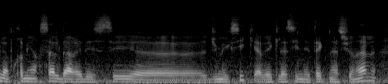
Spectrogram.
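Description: A man speaks at a moderate pace with a medium pitch, ordinary pitch variation, and a dark, mellow tone. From Italy (French family). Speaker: entrepreneur in film and culture. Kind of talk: interview.

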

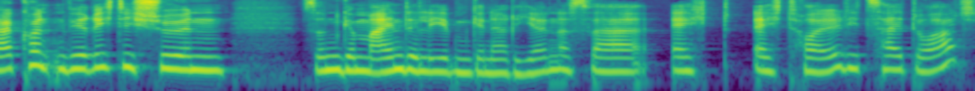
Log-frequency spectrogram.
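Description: Fairly slow and fairly high-pitched, a woman talks in an ordinary speaking voice with fairly even intonation. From western Germany, Oberbergisches Land (North Rhine-Westphalia). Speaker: church pastor. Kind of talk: casual interview.

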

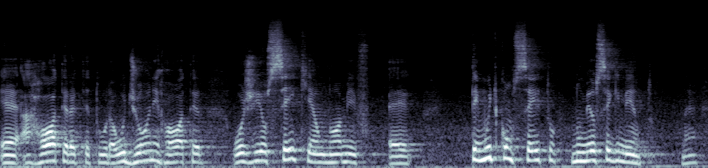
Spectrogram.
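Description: A man speaks at a fairly high pitch with ordinary pitch variation. He leaves long, frequent pauses over noticeable background noise. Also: fairly slow pace. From Paraná, Brazil. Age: 50s. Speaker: architect. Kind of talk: interview.

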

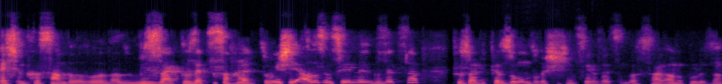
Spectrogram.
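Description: The pitch swings very widely. A man speaks at a very fast pace. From southern Hesse, Germany (Darmstadt). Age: 20s. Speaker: car photographer. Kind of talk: casual chat.

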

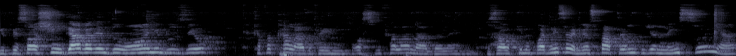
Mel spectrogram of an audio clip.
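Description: A woman's high voice at a fairly quick pace, with ordinary pitch variation and big swings in loudness. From São Paulo, Brazil. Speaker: community leader. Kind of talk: interview.

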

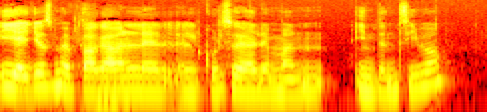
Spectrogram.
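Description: A woman talks at a medium pitch with vocal fry. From Mexico, Aguascalientes. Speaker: beauty pageant winner and influencer. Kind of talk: interview.

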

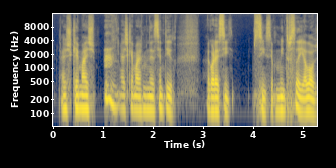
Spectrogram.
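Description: A man with a European Portuguese accent talks at a very fast pace in a monotone, flat intonation. Long, frequent pauses break up his speech. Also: medium pitch for a man. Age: 30s. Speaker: podcast host, bartender. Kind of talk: casual chat.

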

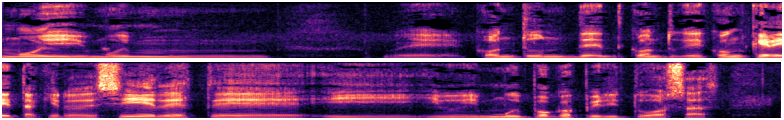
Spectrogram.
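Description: Against a quiet background, a man of medium pitch speaks at a very slow pace with ordinary pitch variation. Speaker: radio host. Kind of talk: radio interview.

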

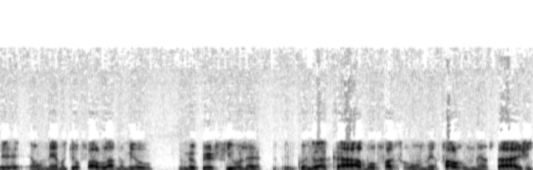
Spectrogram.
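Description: A man with a very deep, low pitch talks at a moderate pace in a monotone, flat intonation. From Minas Gerais, Triângulo Mineiro (Uberlândia). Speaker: tax auditor. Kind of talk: casual interview. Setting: phone call. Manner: halting.

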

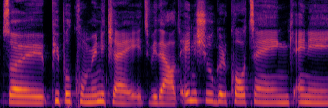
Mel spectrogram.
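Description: In a Turkish accent, a woman at a medium pitch speaks with fairly even intonation. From Istanbul, Turkey. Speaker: startup founder and CEO. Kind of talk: interview conversation.

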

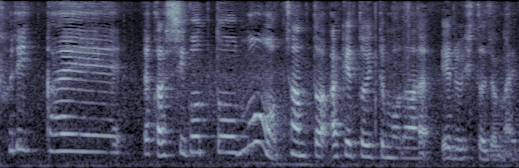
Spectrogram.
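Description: Her pitch swings very widely as this woman speaks. Audible room echo and noticeable background noise fill the recording. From Saitama. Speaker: nerikiri sweets instructor. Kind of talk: casual interview chat.

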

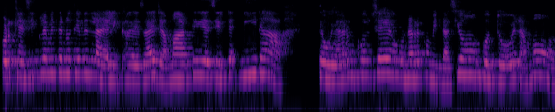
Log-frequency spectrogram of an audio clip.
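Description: Woman with a high pitch in a paisa Colombian accent, at a fairly quick pace. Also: fairly even intonation. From Colombia, Antioquia (paisa). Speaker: podcast host and life coach. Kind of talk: personal storytelling monologue.

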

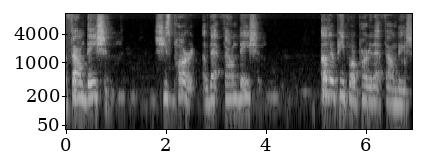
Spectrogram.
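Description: In a slight Southern US accent, the speaker talks fairly slowly with an animated tone. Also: man. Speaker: podcast and stream host. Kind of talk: casual chat. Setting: studio.

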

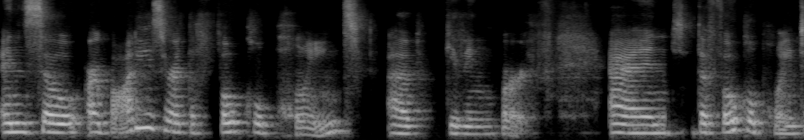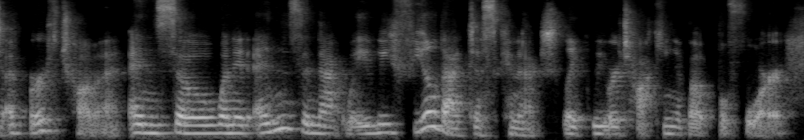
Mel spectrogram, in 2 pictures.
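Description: Somewhat breathy speech at a fairly slow pace, with hardly any pauses and ordinary pitch variation. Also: woman, medium pitch for a woman. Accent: Canadian. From Manitoba, Canada. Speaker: psychologist. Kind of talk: interview.

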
